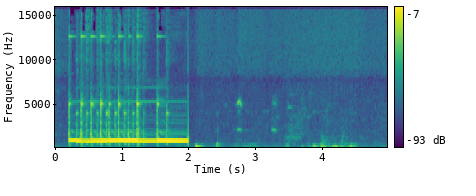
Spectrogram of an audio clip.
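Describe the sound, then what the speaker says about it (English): A two-tone ding-dong doorbell pressed rapidly over and over, ringing loud and continuous for about two seconds and then cutting off, followed by faint scattered clicks and rustling. "hyperactive doorbell call. Yes, that one is called Ding Dong, impatient, multifast presses"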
